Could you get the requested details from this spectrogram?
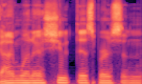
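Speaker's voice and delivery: ordinary talk, nothing marked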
